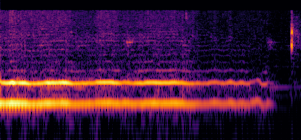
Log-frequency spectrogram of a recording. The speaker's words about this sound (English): Hands still above your head. Bend down to touch your toes. Low hum going down. Hum.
